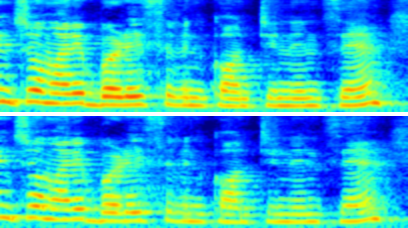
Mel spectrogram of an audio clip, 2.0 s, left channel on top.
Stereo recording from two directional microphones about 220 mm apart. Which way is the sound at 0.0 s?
40° left (ahead or behind).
